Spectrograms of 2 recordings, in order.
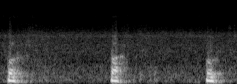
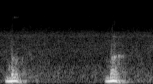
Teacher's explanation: So when you pronounce the letter P, there is no vibration.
